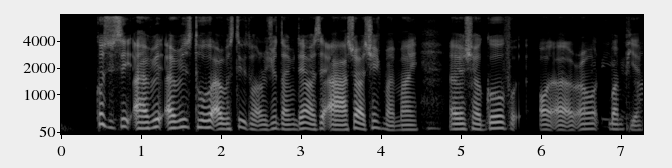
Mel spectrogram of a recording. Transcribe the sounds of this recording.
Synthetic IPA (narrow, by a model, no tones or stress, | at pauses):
kʰɔs̬jusiʔaɹiʔaɹilistʰoaɪwistewitmãɪɹid͡ʒĩntãɪ̃mdɛ̃naɪwɔs̬eʔasoat͡ʃẽnd͡ʒmajmãɪ̃naʃalɡofɔ̰ɔ̃əɹã̰ʊ̃nwãnpʰiɛ̃m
